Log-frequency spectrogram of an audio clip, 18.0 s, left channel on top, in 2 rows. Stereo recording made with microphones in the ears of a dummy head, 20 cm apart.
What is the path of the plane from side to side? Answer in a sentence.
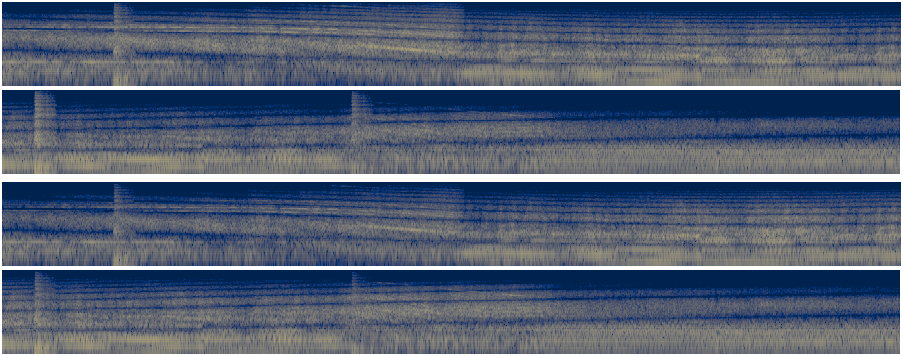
You can hear the plane move to the right.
